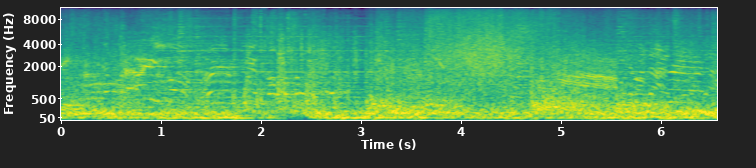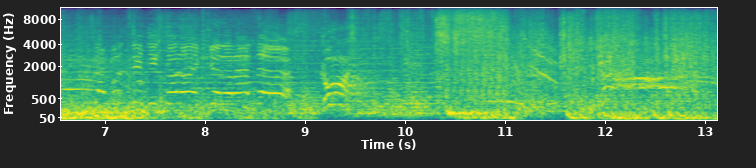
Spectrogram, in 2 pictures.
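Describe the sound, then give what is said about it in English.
Grenade explosion collapsing a walkway in a Rambo film, heard as a loud, dense roar of booming blasts and crashing debris that continues throughout with little let-up. “Rambo lobs a grenade, collapsing a walkway. Two guards fall to their doom.”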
